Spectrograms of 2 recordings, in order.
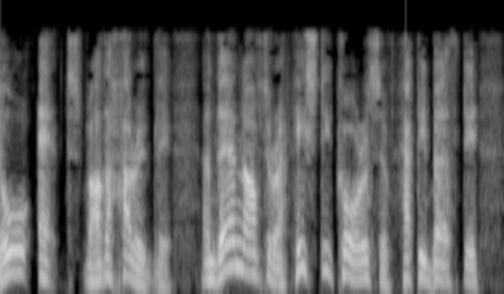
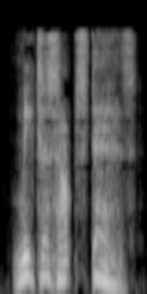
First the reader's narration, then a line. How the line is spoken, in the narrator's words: Harry whispered to Hermione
